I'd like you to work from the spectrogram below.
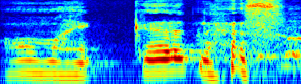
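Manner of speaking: acted-out hushed oh my goodness; stunned dismay. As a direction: draw it out as the truth sinks in. Mike realises he is caught.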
